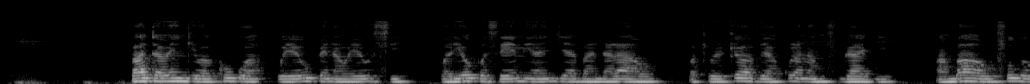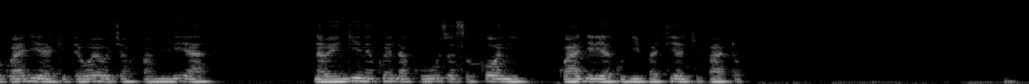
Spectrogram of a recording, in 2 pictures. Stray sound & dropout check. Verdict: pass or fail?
pass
